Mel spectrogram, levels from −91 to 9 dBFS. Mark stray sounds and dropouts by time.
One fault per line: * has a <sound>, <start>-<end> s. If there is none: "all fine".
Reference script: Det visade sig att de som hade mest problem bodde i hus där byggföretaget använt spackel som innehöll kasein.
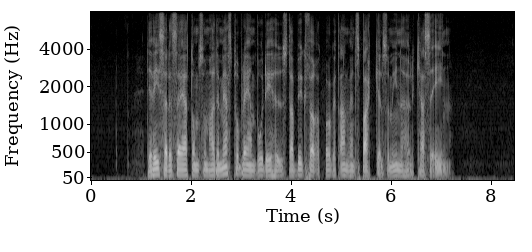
* has a dropout, 4.6-4.7 s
